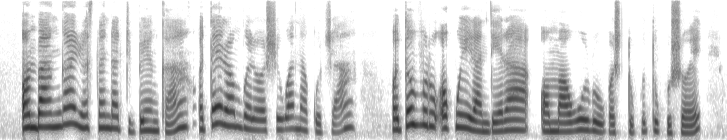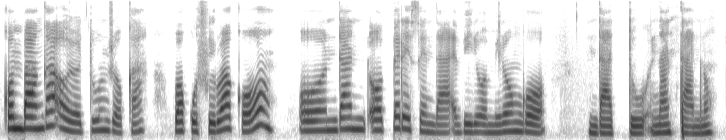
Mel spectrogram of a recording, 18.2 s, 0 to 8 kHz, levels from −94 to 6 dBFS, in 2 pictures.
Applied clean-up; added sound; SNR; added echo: none; none; none; none.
